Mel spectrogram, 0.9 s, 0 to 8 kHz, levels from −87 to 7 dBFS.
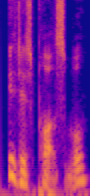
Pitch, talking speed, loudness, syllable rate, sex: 150 Hz, 200 wpm, -19 LUFS, 6.7 syllables/s, male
